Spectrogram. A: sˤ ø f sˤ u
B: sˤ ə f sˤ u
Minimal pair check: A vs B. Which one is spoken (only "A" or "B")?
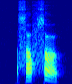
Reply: A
